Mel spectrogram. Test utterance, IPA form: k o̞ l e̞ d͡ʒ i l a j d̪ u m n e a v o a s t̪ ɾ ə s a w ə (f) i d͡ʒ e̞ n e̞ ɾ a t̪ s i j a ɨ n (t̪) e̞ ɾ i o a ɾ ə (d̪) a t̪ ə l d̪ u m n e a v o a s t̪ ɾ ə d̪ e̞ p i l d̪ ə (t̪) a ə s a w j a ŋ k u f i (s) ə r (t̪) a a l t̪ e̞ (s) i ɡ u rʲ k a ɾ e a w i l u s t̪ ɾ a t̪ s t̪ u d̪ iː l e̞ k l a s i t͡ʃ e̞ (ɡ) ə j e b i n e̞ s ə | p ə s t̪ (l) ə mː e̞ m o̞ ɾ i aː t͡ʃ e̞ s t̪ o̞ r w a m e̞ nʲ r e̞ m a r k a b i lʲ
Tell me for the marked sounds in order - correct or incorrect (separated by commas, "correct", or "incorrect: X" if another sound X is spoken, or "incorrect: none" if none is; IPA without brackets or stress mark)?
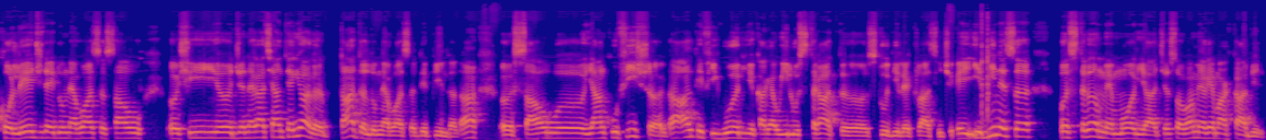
incorrect: ʃ, correct, incorrect: t̪, incorrect: d̪, incorrect: ʃ, incorrect: d̪, incorrect: f, incorrect: k, incorrect: ɾ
